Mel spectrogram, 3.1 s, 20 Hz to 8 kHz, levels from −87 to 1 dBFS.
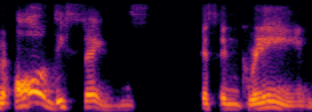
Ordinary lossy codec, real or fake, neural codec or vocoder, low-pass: Opus, 24 kbps; fake; codec, 32 kHz, 1.9 kbps, SNAC; 7.2 kHz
